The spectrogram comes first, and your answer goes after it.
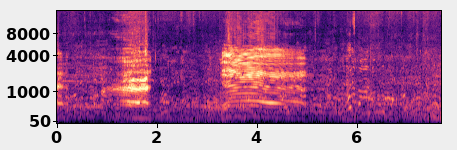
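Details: Very young bull and heifer calves, tagged as Sahiwal, at a market where a Gazipur farmer is buying them on 7 January 2025: two drawn-out, rising moos, the second longer, over steady crowd chatter and men talking.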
